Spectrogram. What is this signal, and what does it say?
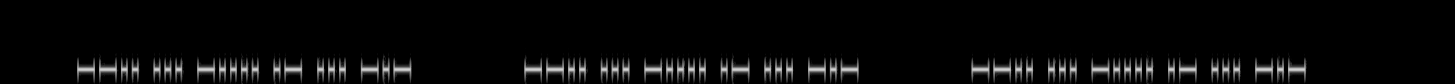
Morse code, heard as a keyed tone, about 22 wpm, 700 Hz. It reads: ZS6ASK ZS6ASK ZS6ASK
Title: DXCC-100 Call Signs - 6 Characters - Repeated 3x - 22wpm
